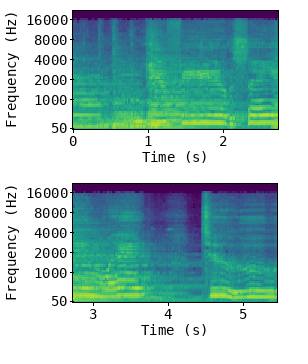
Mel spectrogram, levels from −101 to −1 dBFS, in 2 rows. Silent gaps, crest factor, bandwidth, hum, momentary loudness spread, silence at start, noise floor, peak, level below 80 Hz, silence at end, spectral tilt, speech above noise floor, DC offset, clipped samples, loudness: none; 14 dB; 16 kHz; none; 10 LU; 0 s; -37 dBFS; -2 dBFS; -46 dBFS; 0 s; -6 dB/octave; 22 dB; under 0.1%; under 0.1%; -17 LUFS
